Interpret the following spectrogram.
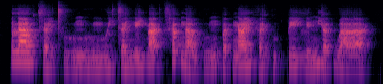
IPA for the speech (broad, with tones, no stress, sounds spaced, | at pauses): l aː˥ w t͡s ɐ˨˥ j t̪ʰ uː˨˥ ŋ uː˨˧ m uː˨˧ j t͡s ɐ˨˧ j n̪ e˧ j m aː˧ k̚ t͡sʰ ɐ˥ p̚ n̪ aː˨˩ w p uː˨˥ ŋ p ɐ˨˥ k̚ ŋ aː˥ j h ɐ˨ j kʷ ɐ˥ k̚ p e˧ j l ɪ˨˥ ŋ j ɐ˨˥ k̚ w aː˨ k̚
